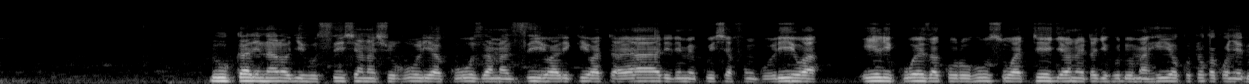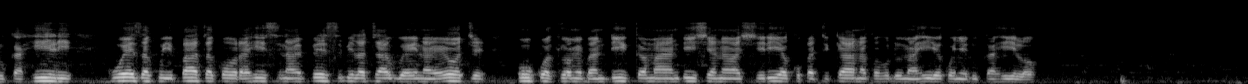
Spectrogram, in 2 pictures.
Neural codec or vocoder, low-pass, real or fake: vocoder, 22.05 kHz, 80 mel bands, WaveNeXt; 7.2 kHz; fake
